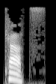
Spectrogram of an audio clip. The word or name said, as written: katz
